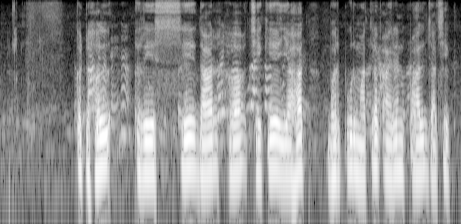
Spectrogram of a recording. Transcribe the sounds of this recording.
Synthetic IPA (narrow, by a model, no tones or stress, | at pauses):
kəʈhəl | ɾesed̪aɾhət͡ʃʰekejaɦət̪ | bʱəɾpuɾmat̪ɾəkajɾənpald͡ʒat͡ʃʰek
